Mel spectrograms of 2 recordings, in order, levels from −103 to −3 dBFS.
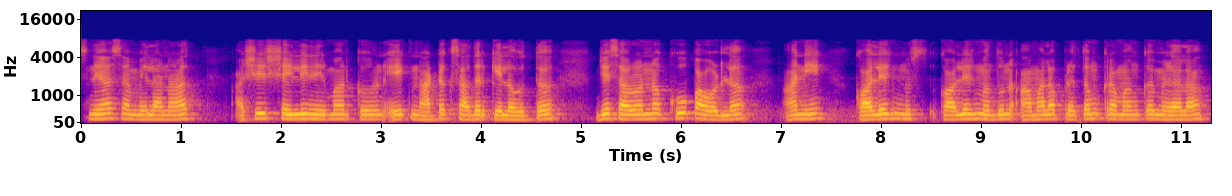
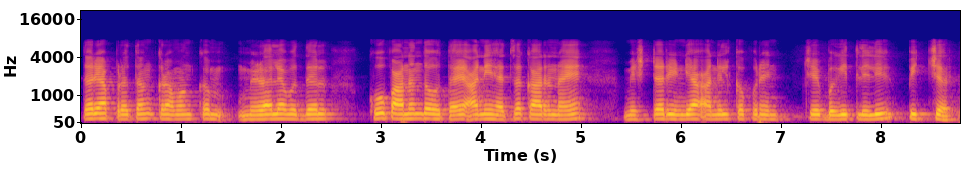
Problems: none marked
